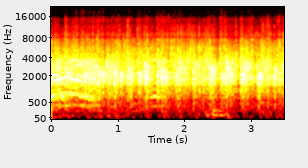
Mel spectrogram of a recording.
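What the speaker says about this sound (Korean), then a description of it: "먼저 우리 하나님께 박수로 영광 돌리겠습니다." Congregation clapping together during a Sunday morning church service, a dense, even burst of many hands filling the sanctuary, with a voice briefly heard beneath it.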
